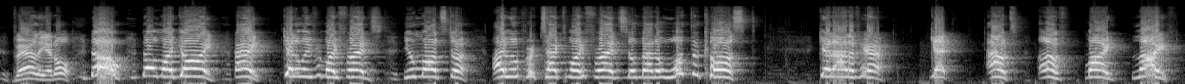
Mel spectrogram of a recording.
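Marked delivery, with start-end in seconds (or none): 2.8-11.8 hammed-up hero, loud; heroic speech. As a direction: bold mock battle cry. Hammy heroic speech to monster.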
